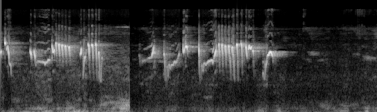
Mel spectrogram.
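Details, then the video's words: Ashy tailorbird, a training recording of an energetic singer: bright chirpy phrases of rapid repeated notes with quick downward slurs, two bursts separated by a brief pause, with faint low rumbling underneath. "MASTERAN BURUNG PRENJAK KEPALA MERAH"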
